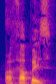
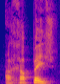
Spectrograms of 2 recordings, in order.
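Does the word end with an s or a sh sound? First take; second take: s; sh. First: The word ends with an s sound. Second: The word ends with a sh sound. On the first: I will seek. "do not read the word achapes with a samach" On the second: I will free. "elo beshin"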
